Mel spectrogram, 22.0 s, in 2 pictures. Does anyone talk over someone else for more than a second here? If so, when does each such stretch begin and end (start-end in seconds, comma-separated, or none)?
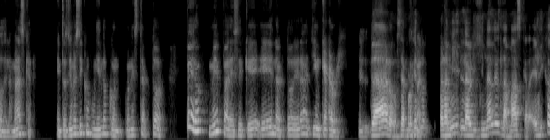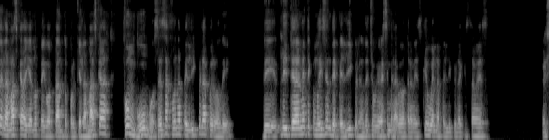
none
